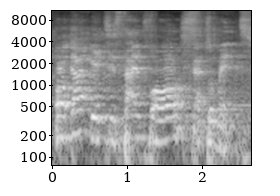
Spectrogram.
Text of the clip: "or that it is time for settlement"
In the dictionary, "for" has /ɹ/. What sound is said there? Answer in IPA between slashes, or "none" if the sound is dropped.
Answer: /l/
